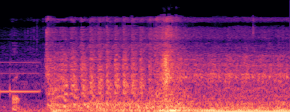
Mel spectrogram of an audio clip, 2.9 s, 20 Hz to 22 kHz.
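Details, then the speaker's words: Brief quiet crank, then the 2003 2500HD 6.6L LB7 Duramax diesel catches quickly into a steady rumble after a crank-no-start was fixed by repairing a wire that had no ground; starts normally. "it starts like normal"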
